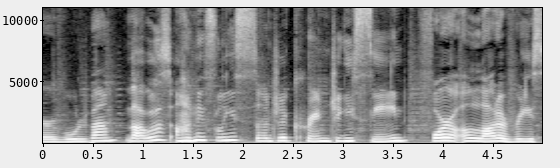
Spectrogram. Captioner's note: laughing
